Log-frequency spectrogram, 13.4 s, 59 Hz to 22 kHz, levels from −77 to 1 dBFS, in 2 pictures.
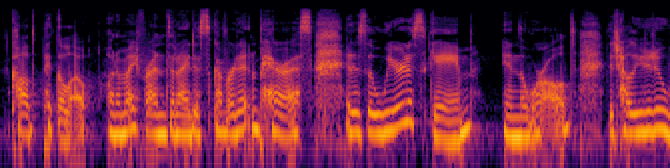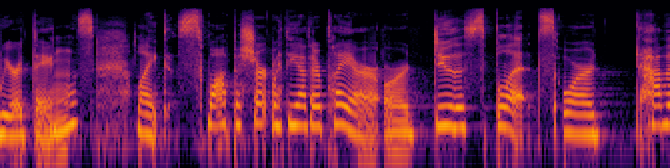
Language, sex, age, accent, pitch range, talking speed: English, female, 20-39, American, 195-250 Hz, 185 wpm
